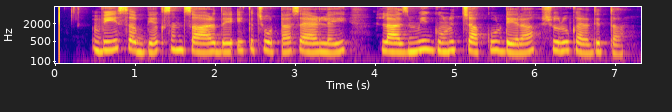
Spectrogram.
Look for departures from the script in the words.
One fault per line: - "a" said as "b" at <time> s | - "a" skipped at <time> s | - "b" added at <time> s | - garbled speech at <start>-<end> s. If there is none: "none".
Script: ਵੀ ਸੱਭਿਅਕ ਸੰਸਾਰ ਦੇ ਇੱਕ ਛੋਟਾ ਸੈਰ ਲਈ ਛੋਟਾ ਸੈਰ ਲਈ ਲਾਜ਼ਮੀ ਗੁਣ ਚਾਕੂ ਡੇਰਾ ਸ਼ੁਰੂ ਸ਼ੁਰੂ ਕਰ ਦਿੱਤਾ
- "ਛੋਟਾ ਸੈਰ ਲਈ" skipped at 3.6 s
- "ਸ਼ੁਰੂ" skipped at 6.4 s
